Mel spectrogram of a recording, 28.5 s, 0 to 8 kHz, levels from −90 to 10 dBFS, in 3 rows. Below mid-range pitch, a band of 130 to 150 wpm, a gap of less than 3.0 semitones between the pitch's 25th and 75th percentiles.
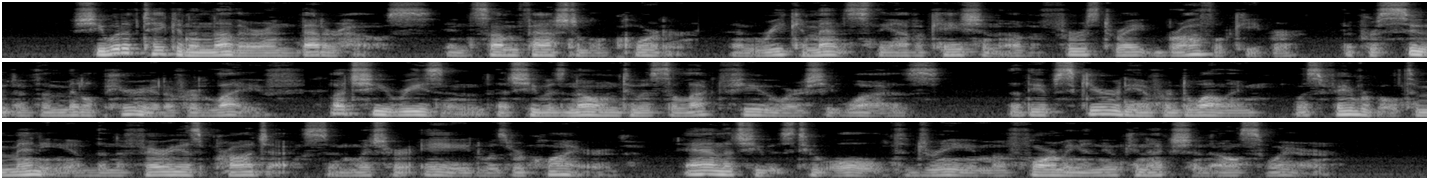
No: low, 110 Hz; average, 160 wpm; narrow, 2.6 semitones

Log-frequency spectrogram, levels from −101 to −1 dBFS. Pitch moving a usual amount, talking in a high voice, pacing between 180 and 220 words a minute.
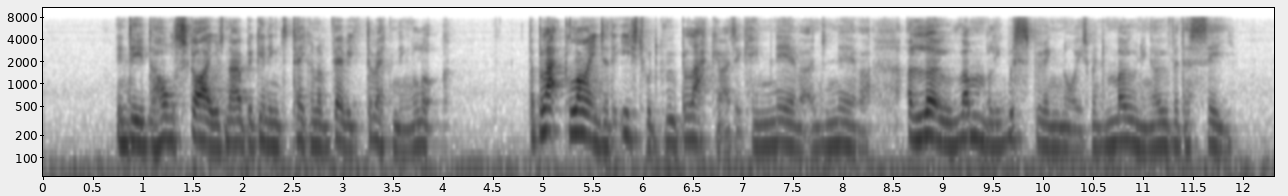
No: average, 3.7 semitones; medium, 150 Hz; average, 185 wpm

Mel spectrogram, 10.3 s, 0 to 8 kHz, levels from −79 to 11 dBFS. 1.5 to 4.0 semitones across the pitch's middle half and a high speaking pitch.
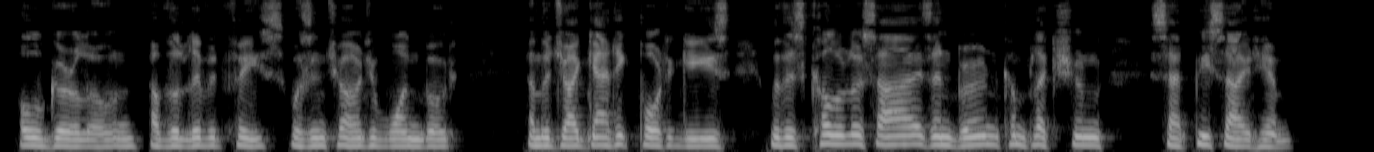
No: narrow, 2.4 semitones; medium, 145 Hz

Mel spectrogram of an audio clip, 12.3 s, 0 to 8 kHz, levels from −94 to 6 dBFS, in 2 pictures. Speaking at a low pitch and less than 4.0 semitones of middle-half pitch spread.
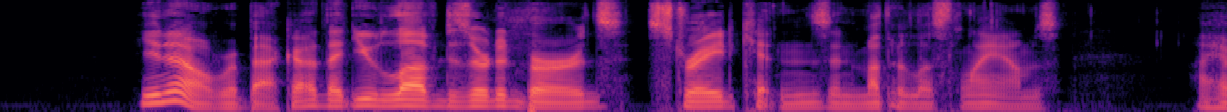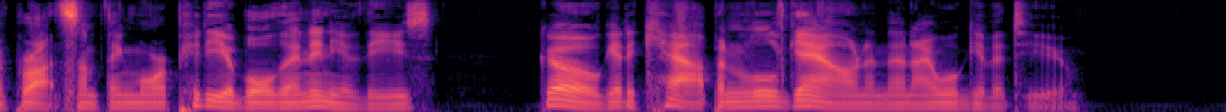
No: very low, 85 Hz; average, 4.4 semitones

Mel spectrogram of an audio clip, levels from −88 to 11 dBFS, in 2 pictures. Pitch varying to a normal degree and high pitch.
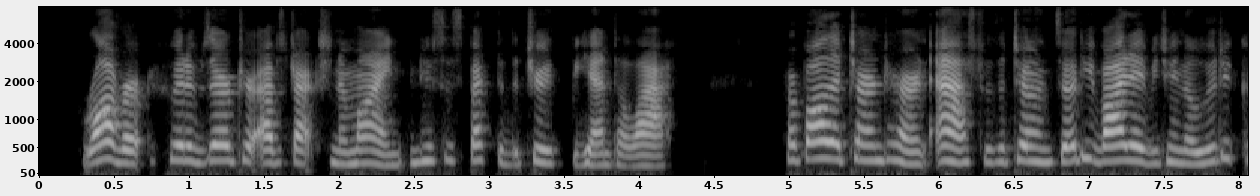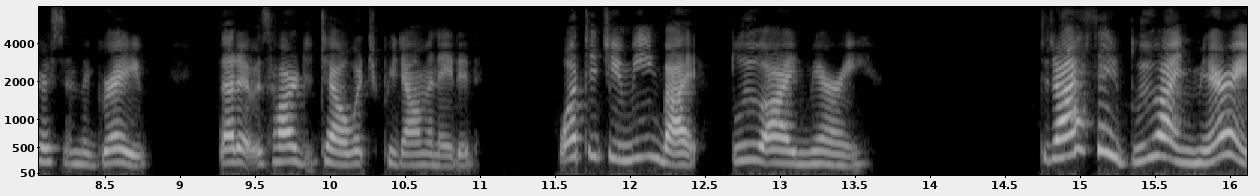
Yes: average, 3.9 semitones; high, 245 Hz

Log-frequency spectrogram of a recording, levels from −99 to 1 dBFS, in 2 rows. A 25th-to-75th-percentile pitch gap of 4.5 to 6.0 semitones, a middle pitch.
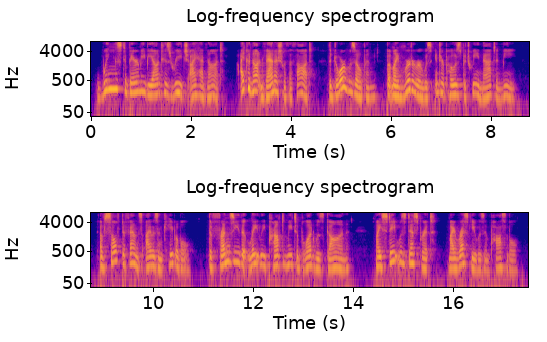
Yes: average, 4.8 semitones; medium, 175 Hz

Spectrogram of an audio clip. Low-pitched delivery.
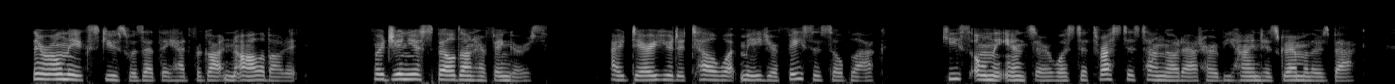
No: high, 195 Hz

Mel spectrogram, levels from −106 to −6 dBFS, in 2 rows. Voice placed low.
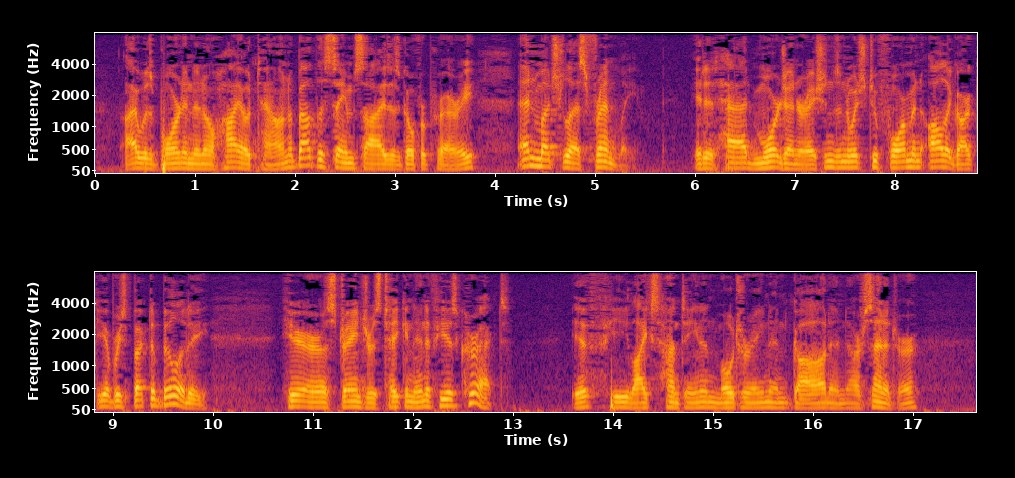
Yes: low, 110 Hz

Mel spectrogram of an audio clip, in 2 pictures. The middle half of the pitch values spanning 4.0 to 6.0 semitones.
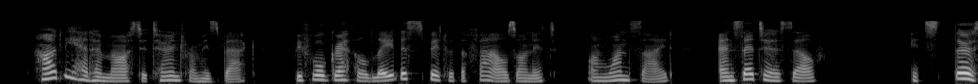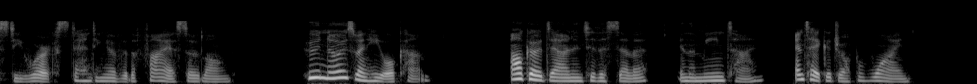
Yes: average, 5.2 semitones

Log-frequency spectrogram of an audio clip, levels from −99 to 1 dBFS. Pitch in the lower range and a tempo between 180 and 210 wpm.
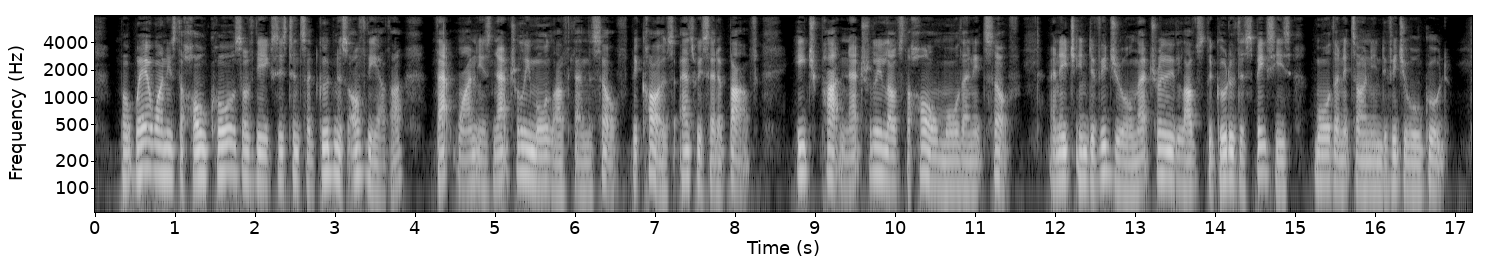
Yes: low, 120 Hz; average, 185 wpm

